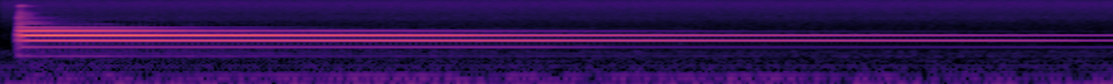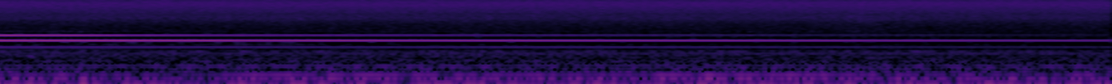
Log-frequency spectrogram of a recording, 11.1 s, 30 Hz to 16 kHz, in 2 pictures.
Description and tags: chimes g3 pp 1
Instrument: Orchestral Chimes/Tubular Bells, Chromatic- C3-F4
Note: G, Octave 1
Volume: Pianissimo (pp)
RR Var: 1
Mic Setup: 6 SM-57's: 4 in Decca Tree (side-stereo pair-side), 2 close
sample, music, bells, decca-tree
